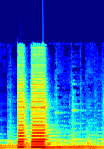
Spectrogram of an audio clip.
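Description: Two honks of a cartoon truck horn sound effect, a short one and then a longer one, both loud, over light mallet-percussion background music.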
